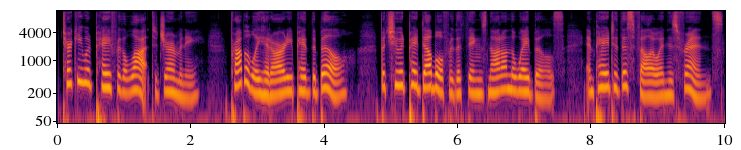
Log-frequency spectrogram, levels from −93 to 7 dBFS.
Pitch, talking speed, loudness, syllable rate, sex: 220 Hz, 210 wpm, -18 LUFS, 5.0 syllables/s, female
